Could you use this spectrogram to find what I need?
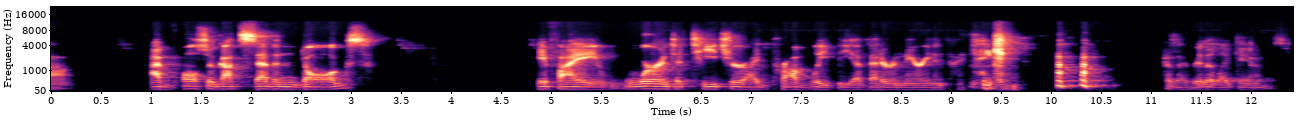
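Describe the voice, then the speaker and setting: A man's very deep, low voice, monotone and flat in intonation, at a fairly slow pace. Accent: American. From US Mid-Atlantic, northern Delaware near Philadelphia. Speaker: English teacher. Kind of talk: workshop introduction.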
